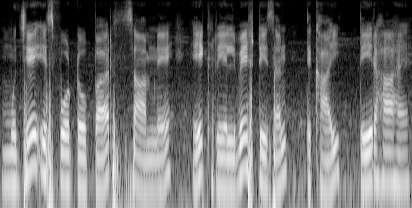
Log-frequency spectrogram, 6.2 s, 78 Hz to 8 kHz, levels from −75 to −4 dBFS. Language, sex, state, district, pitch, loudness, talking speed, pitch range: Hindi, male, Madhya Pradesh, Katni, 130 Hz, -14 LUFS, 115 wpm, 120-145 Hz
